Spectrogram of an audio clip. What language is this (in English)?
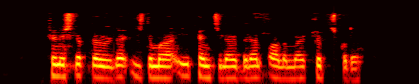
Uyghur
